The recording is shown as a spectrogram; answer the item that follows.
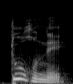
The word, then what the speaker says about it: tourner: Tourner. Same thing here if you listen carefully. Tourner. R is not that strong.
